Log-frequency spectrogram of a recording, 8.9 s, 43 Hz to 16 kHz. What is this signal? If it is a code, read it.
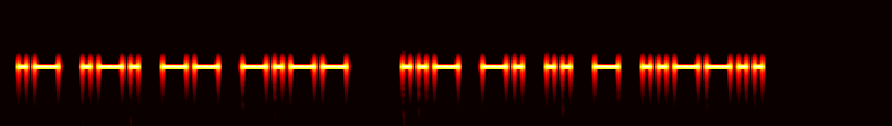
Morse code, heard as a keyed tone, about 15 wpm, 700 Hz. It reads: ARMY UNIT?
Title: Sentences from Top 1000 Words - Review Part 2 - 15wpm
